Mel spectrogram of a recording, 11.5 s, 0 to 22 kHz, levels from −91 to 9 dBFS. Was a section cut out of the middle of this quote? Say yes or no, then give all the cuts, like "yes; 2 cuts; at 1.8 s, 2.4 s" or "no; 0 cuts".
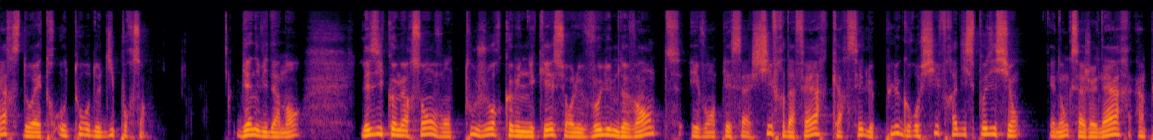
no; 0 cuts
